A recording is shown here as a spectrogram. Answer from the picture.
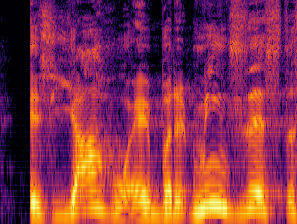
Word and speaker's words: Yahweh: And the name Yahweh, and we're going to find out its origin, is really impronounceable in the Hebrew. It's four vowels, and the closest we can get is Yahweh, but it means this: the self-existent, eternal, covenant-keeping God.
